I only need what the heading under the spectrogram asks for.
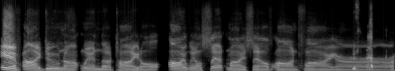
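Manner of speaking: flat, mechanical, droning robot monotone. Offering one more impression from your repertoire, do the robot Kane voice. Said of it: "robot Kane voice".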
